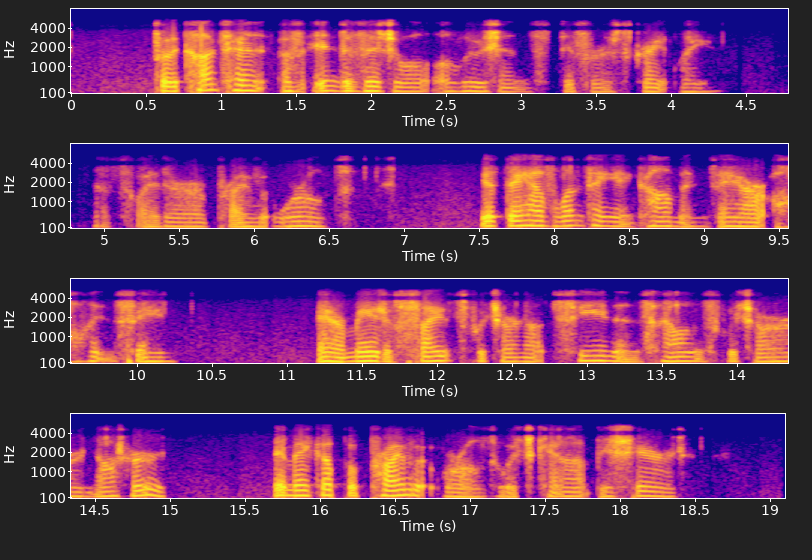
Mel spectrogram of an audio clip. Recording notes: ACIM Daily Conference Call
